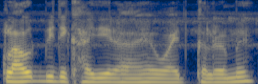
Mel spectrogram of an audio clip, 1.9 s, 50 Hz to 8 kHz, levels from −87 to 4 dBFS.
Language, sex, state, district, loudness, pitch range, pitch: Hindi, male, Arunachal Pradesh, Longding, -20 LUFS, 135-155 Hz, 145 Hz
